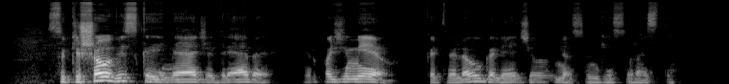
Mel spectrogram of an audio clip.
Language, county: Lithuanian, Vilnius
